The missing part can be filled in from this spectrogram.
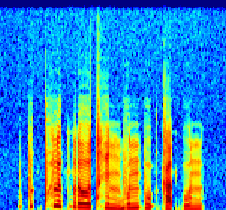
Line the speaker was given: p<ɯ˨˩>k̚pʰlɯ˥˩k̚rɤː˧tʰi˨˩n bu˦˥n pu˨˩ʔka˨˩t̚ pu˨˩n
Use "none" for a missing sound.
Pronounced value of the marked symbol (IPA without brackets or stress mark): ɯ˦˥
